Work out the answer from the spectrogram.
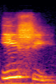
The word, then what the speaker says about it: Ishii: It's Ishii.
